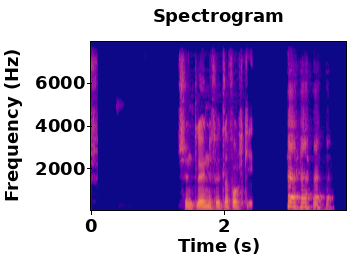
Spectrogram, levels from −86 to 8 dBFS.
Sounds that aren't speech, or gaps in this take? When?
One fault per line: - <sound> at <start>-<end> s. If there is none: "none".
- laugh at 2.9-3.6 s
